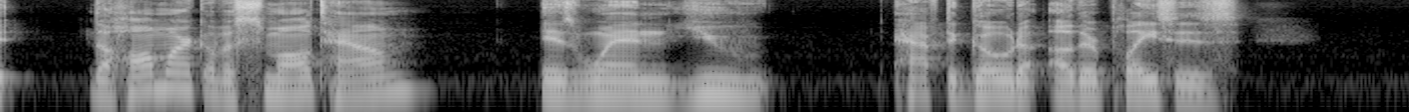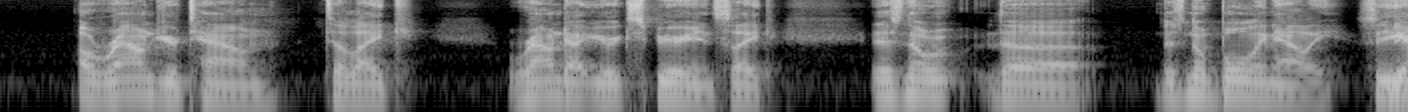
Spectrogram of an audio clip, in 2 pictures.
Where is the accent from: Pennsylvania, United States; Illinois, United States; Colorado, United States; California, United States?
California, United States; San Jose; moved away as an adult; now in Sacramento, United States; Yeah, I'm from San Jose originally.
